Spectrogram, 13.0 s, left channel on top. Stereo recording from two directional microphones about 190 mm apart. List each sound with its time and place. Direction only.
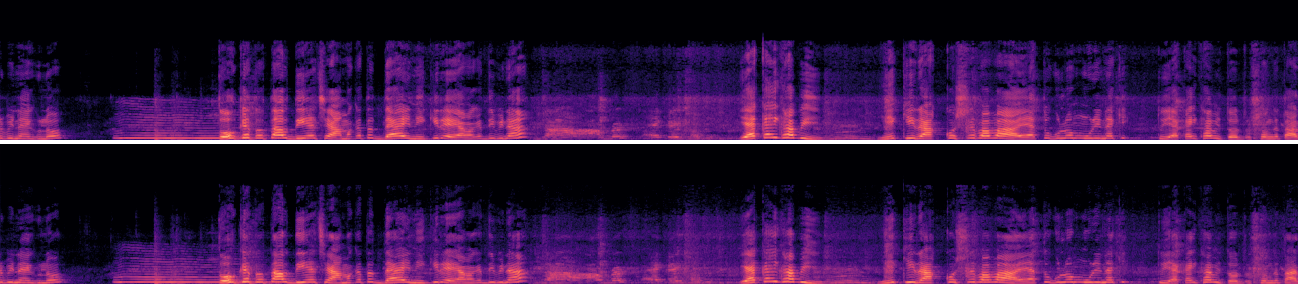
0.0 s a woman's voice: centre (ahead or behind)
1.3 s a sound: 15° right (ahead or behind)
2.1 s a woman's voice: 10° right (ahead or behind)
7.3 s a woman's voice: 5° left (ahead or behind)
